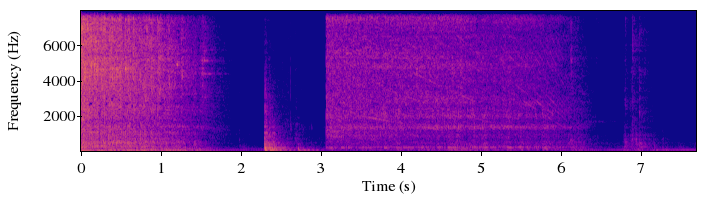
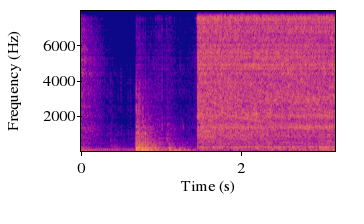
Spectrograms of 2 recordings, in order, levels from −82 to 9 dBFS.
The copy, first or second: second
